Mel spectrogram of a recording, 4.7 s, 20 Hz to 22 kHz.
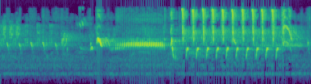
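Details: Common nightingale singing on a reserve walk at Fingringhoe on 1 May: a long sustained whistle, then a rapid, loud chattering burst of repeated notes, about 200 per minute, high and full.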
